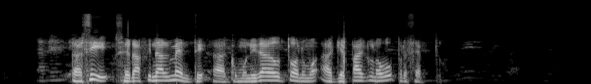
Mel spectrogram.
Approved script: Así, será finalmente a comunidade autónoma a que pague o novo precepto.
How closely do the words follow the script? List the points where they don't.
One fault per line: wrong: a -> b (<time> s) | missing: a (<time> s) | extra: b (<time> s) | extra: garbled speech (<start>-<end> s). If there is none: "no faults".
no faults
